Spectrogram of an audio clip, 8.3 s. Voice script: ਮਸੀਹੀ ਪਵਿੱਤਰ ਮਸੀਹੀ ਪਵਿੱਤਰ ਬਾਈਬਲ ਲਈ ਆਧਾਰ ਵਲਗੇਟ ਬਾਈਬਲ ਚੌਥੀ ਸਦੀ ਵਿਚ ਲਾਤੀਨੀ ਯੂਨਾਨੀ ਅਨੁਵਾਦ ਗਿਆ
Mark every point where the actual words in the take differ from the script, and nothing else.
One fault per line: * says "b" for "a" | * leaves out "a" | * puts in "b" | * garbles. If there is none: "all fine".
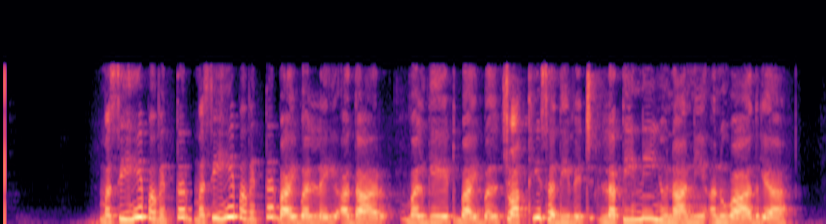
all fine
